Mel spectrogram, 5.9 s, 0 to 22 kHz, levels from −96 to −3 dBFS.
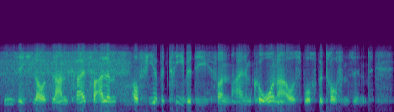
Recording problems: phone-call audio
traffic noise; noticeable; until 2 s; 10 dB below the speech

